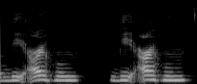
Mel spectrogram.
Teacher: Ain again from the middle of the throat.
